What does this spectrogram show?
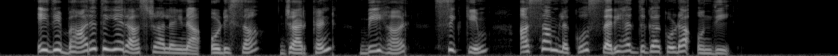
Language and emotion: Telugu, neutral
